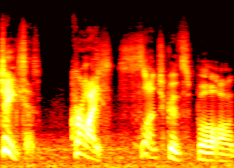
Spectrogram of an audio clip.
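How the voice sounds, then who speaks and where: A man speaks with an English accent. His pitch sits in the medium range. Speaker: podcast host. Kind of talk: casual solo chat.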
